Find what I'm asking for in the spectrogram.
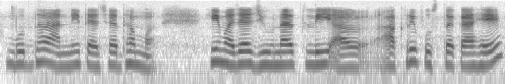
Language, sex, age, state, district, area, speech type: Marathi, female, 60+, Maharashtra, Nagpur, rural, spontaneous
